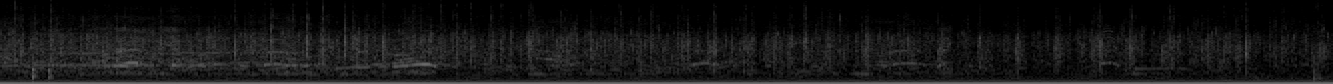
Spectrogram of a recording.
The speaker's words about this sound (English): Somebody clap your hands and magnify God. Come on, somebody really magnify Him tonight.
